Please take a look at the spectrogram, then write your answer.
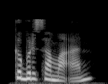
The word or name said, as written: kebersamaan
